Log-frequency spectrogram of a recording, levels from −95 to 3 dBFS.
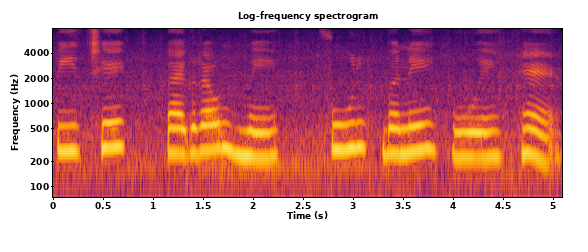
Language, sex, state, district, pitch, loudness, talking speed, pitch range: Hindi, female, Madhya Pradesh, Dhar, 255 Hz, -12 LUFS, 80 wpm, 225-275 Hz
